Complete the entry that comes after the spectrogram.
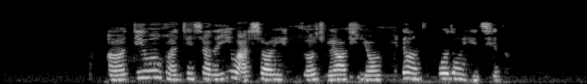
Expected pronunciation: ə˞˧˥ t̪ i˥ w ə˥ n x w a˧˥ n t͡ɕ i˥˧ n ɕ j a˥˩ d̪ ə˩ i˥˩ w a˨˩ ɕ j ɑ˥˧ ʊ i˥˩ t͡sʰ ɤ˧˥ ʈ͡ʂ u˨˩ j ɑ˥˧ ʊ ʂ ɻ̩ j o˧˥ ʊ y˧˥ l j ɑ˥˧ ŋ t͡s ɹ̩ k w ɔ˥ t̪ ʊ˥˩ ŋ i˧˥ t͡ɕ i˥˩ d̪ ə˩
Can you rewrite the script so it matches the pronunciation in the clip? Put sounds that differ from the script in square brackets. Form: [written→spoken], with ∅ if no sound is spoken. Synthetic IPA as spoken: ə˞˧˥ t̪ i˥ w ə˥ n x w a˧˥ n t͡ɕ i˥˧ [n→ŋ] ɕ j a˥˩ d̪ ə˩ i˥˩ w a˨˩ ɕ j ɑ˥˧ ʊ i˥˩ [t͡sʰ→t͡s] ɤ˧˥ ʈ͡ʂ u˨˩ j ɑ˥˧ ʊ ʂ ɻ̩ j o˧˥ ʊ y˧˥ l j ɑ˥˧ ŋ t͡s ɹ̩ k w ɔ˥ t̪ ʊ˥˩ ŋ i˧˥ [t͡ɕ→t͡ɕʰ] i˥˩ d̪ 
